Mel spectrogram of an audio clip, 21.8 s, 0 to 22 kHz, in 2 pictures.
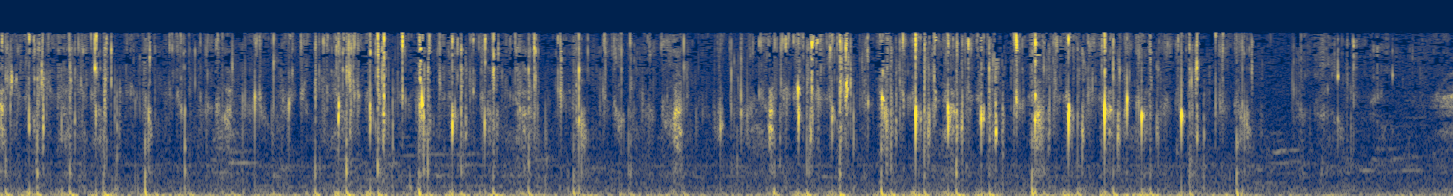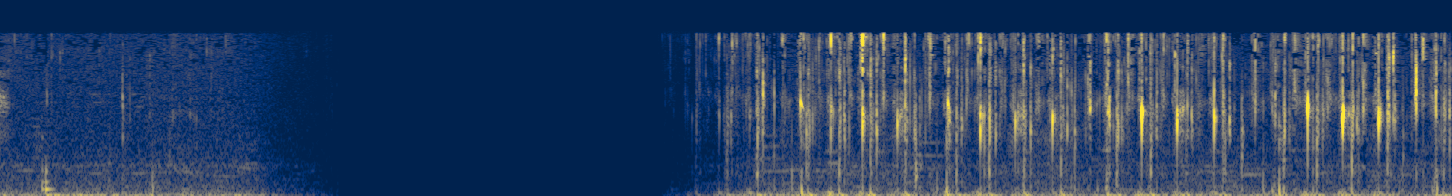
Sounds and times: Cat is drinking milk 0:00.0 - 0:11.0
Cat is drinking milk 0:16.1 - 0:21.7

